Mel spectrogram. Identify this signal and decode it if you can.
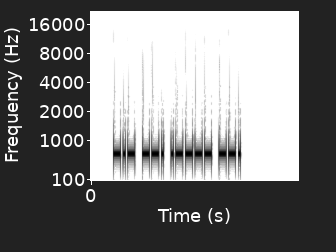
Morse code, heard as a keyed tone, about 25 wpm, 700 Hz. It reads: KG1G
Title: USA Call Signs - 4 Characters - Repeated 2x - 25wpm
